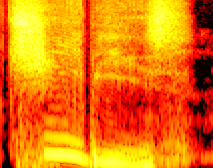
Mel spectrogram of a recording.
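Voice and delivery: put-on high, slow fussy old neighbor; grumpy old neighbor. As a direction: complain about the noise.

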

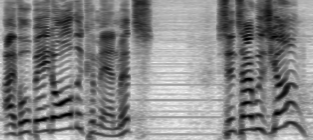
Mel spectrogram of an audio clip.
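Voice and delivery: mock-eager rich man asking Jesus. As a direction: play him smug and chirpy. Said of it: "this person comes up to Jesus".

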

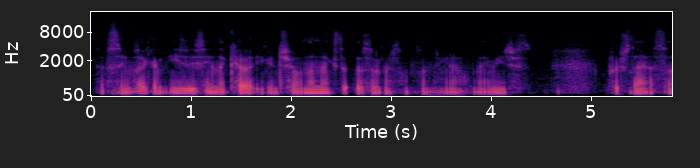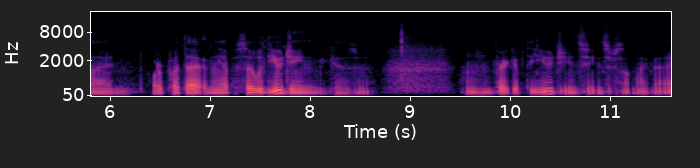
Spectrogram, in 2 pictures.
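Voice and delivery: trailing off into a whisper; fading to a whisper. Real, not acted. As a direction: let it sink to a near whisper. Voice fades into near whisper.

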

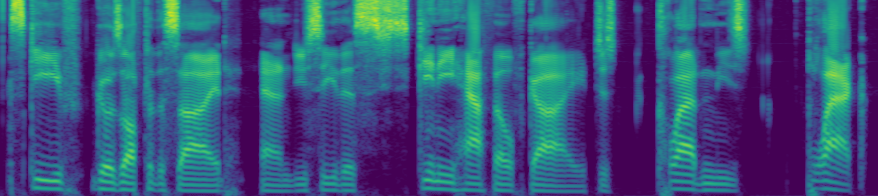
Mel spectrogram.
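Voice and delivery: ordinary talk, nothing marked

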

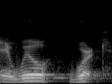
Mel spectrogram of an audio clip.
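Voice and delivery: very slow, stressing WILL; emphatic slow assurance. Real, not acted. Preacher reassuring listeners, stress on will, slow. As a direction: land "will" heavily, drawn out. Preacher affirming God's promise.

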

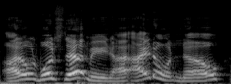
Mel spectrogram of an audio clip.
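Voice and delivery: loud, put-on dim-witted puzzlement; mock clueless guy. Host mocks Damien not knowing the phrase, clueless voice. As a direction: imitate someone totally baffled, slowing at the end.

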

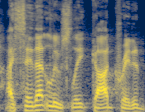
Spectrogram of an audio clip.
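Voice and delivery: ordinary talk

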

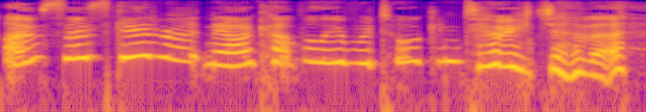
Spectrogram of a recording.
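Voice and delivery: very high-pitched mock squeal; starstruck panic. Swimmer re-enacting her inner panic beside her idol, starstruck squeal. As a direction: squeal it like an overawed fan. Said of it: "quite starstruck and intimidated".

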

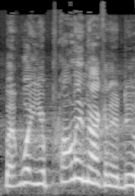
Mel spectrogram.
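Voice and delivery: normal talking voice

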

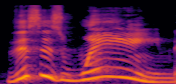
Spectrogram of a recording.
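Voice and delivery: annoying, high, drawn-out squeal; irritating high drawl; Victoria Jackson. Acted. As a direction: stretch it out high and slow, to annoy. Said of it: "in total Victoria Jackson annoying voice".

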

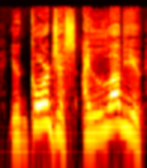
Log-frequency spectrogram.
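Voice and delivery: punchy, loud declaration of love; preacher voicing God's delight; exuberant affirmation. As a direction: proclaim each compliment with force.

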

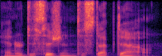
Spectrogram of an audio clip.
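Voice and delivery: polished broadcast read over the music; radio feature read. Acted. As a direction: read it like a public radio arts segment intro. Host reads segment intro.

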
